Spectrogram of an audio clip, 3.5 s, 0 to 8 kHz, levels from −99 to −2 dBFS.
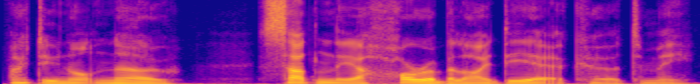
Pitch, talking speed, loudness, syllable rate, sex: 100 Hz, 190 wpm, -21 LUFS, 6.0 syllables/s, male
